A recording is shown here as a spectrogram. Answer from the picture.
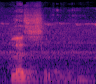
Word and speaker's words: Legislative: Legislative. Legislative. Legislative. Legislative. Not lug. It's j.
